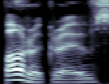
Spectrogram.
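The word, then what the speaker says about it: borogoves: Again, the first O in borogroves is pronounced like the O in borrow. I have heard people try to give it the sound of the O in worry.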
